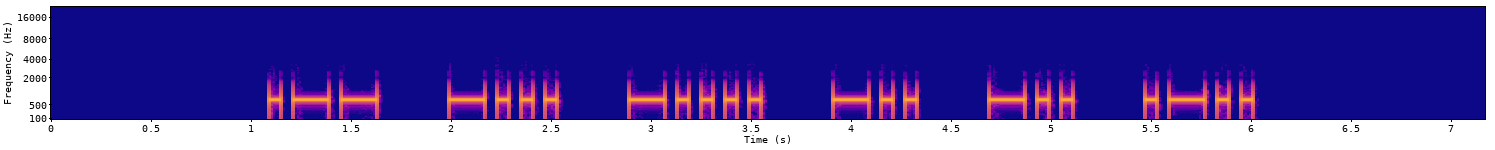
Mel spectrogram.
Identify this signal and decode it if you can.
Morse code, heard as a keyed tone, about 19 wpm, spaced as for 14 wpm, 700 Hz. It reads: WB6DDL
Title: 231 Lesson 37g - Letter x - Call Signs 20wpm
